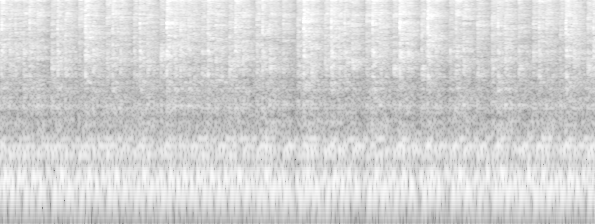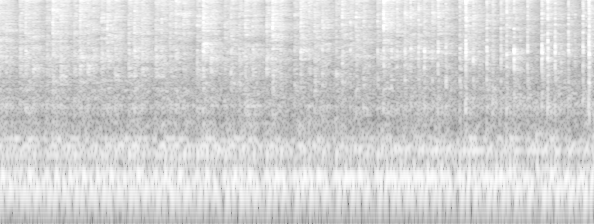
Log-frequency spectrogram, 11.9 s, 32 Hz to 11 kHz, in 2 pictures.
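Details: 1997 Harley-Davidson Fat Boy after carb cleaning, new plugs and battery; cold start on choke at 70°F humid, no air cleaner fitted: deep steady lumpy beat, constant low rumble, no misses or backfires; healthy idle.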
